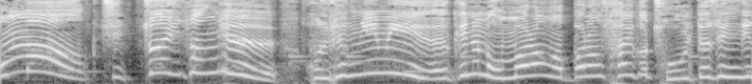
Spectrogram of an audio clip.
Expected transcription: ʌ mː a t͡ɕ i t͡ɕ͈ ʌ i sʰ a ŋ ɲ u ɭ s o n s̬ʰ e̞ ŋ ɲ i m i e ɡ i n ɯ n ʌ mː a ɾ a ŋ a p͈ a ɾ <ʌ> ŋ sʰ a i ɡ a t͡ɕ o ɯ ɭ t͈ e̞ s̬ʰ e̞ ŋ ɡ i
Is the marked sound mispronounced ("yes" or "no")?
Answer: yes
